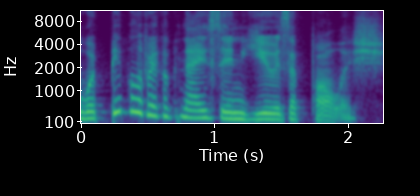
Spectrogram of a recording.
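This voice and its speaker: A woman with a Russian accent talks at a medium pitch. The recording is very clean with a silent background and a dry, close sound with no echo. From Russia, Moscow. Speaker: podcast host. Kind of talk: podcast interview.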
